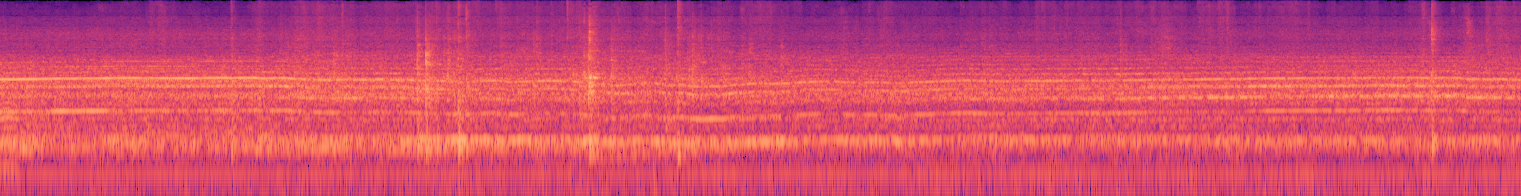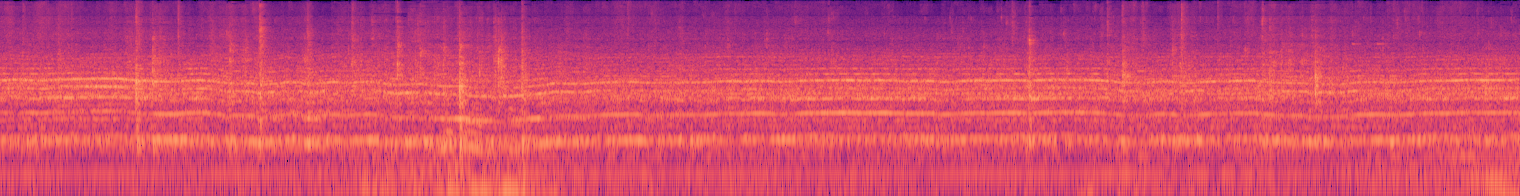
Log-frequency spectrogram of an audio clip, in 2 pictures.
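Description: Vertical slow juicer running with a steady motor whine as it crushes carrot pieces. Its pitch wavers and sags briefly about two-thirds of the way through as it takes the load, with a few sharp cracks from the carrot being broken up.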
